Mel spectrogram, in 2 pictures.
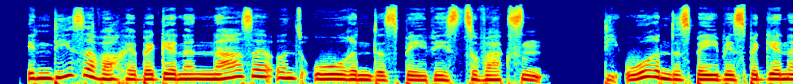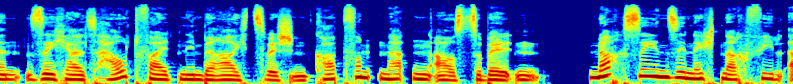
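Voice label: German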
